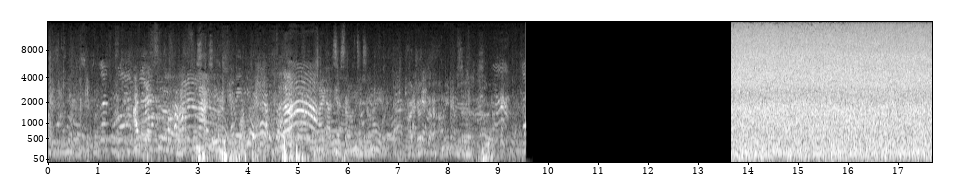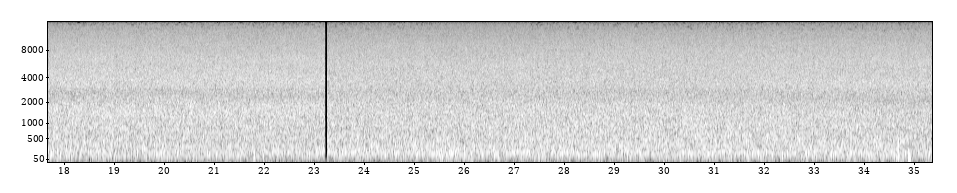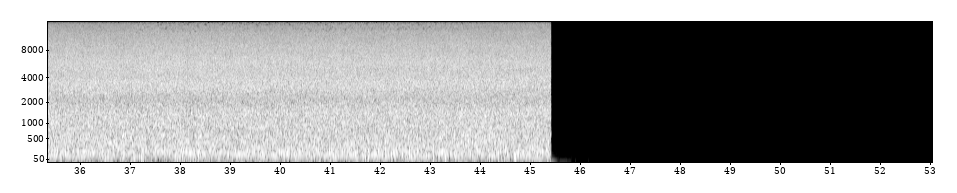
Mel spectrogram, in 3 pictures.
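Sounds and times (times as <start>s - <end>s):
waterfall rushing: 13.7s - 45.4s.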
